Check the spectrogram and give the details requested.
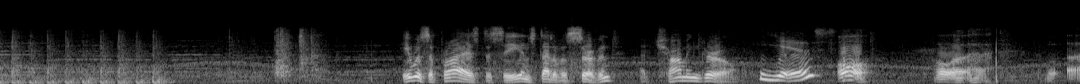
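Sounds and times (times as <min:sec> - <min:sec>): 
knocking on a wooden door: 0:00.0 - 0:01.8
speech: 0:04.0 - 0:10.7.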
